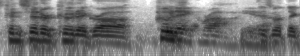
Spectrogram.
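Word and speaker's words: coup de grâce: it is yeah it's the could it's considered coup de grace is what they call it the kuda grace album everybody always pronounces it wrong oh trust me i would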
